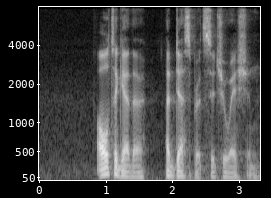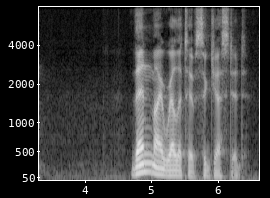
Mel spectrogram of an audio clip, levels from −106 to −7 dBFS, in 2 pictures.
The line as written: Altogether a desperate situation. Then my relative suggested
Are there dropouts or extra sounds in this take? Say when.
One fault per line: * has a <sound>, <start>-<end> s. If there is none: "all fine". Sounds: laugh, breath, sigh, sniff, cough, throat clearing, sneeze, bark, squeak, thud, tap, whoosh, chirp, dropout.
all fine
